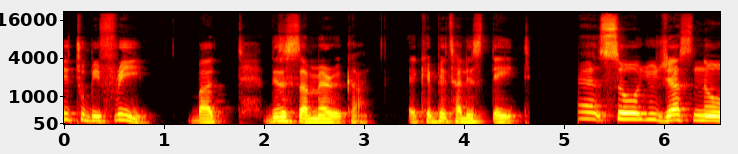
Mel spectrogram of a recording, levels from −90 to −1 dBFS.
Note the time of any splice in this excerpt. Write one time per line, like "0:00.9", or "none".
none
